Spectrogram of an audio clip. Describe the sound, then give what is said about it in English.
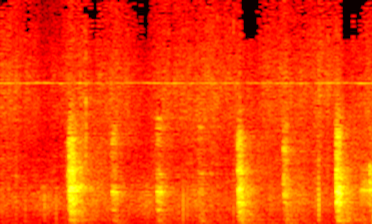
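A hammer and crowbar pry open a wooden crate: a handful of sharp, irregular knocks and creaking wood strains, with a faint hiss between the hits and no talking. “What do you think is in the box? I'll open it up. Hand me that hammer and Jimmy.”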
